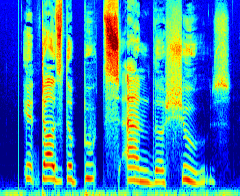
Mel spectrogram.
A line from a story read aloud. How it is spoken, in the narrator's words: the Gryphon replied very solemnly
